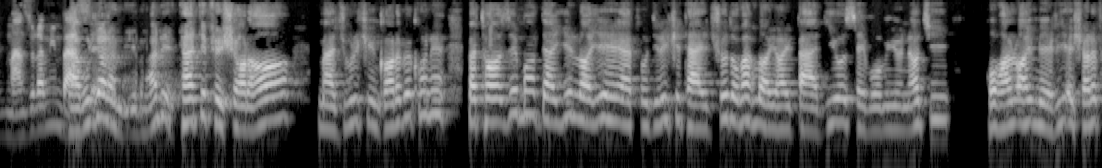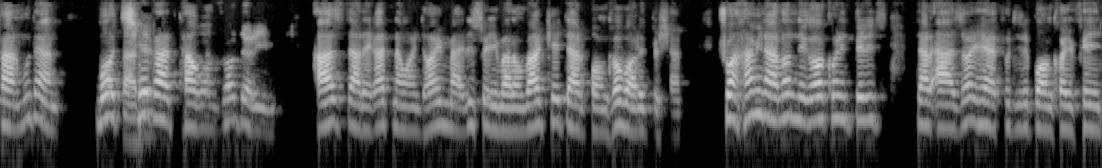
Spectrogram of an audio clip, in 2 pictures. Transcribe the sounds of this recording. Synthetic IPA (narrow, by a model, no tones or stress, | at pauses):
mænzuɾmæbuːld̪ɒɾæmd̪iɟebælet̪ʰæht̪ʰe̞fe̞ʃɒːɾhɒː | mæd͡ʒbuːɾecʰeiːŋkʰɒːɾobe̞kʰo̞ne̞ | væt̪ʰɒːze̞mɒːd̪æɾjelɒːjejhejæt̪ʰmod̪iːɾekcʰet̪ʰæiːd̪̥ʃo̞d̪omvæɣlɒːjehɒːjebæːd̪iːosevomijoiːnɒːt͡ʃʰiː | xobhæmunɒːjeme̞hɾiːe̞ʃɒːɾe̞fæɾmuːd̪ænd̪ | mɒːt͡ʃʰeɣæd̪ɾt̪ʰæɣɒːzɒːd̪ɒːɾiːm | æzd̪æɾhiɣæt̪næmɔːjænd̪ehɒːjemæd͡ʒlesoinvæɾɔnvæɾcʰe̞d̪æɾbɒːŋkhɒːvɒːɾe̞d̪̚be̞ʃænd̪̥ | t͡ʃʰomɦæmiːnælɒːnːe̞ɡɒːhkʰoniːd̪̚be̞ɾiːd̪ | d̪̥æɾæzɒːjehejæt̪ʰmod̪iːɾebɒːŋkʰhɒːjefe̞li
